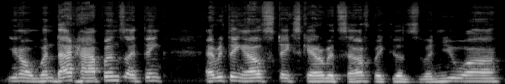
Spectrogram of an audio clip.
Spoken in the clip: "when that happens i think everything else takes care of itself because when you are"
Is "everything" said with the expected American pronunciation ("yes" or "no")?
no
